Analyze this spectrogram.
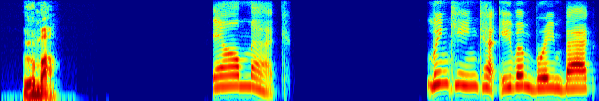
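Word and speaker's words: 음악: It's spelled eung a k, but the m slides over, so we say eum ak.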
